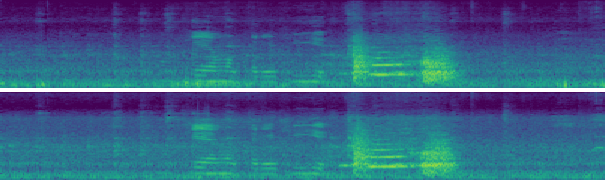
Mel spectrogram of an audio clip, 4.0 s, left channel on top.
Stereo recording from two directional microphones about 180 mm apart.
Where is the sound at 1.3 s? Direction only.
15° left (ahead or behind).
